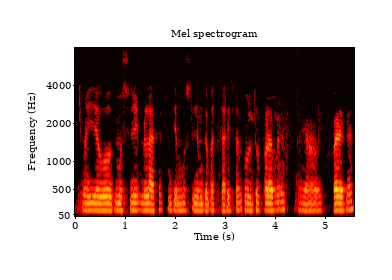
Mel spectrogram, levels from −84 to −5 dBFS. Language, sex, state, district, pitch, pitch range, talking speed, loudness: Maithili, male, Bihar, Madhepura, 125 Hz, 120-130 Hz, 85 wpm, -37 LUFS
